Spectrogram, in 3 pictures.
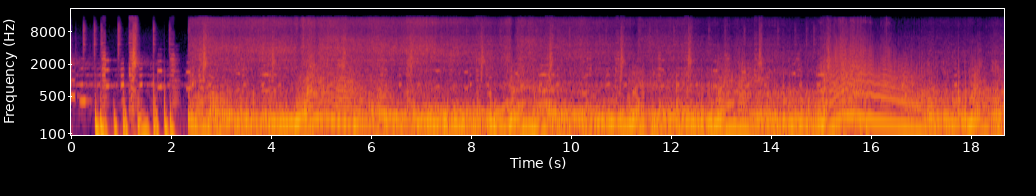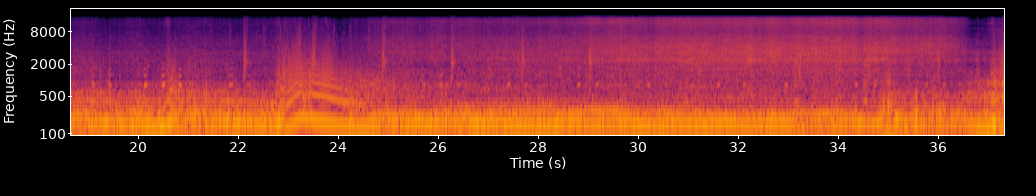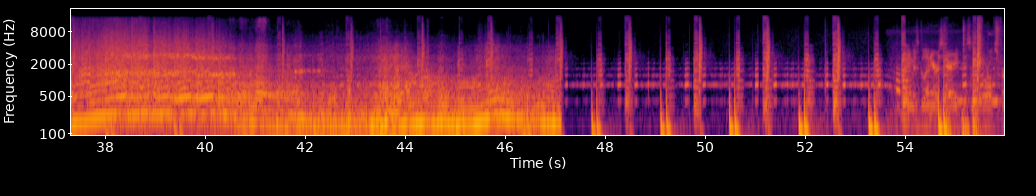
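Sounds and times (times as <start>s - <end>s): car engine revving: 1.0s - 47.3s.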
